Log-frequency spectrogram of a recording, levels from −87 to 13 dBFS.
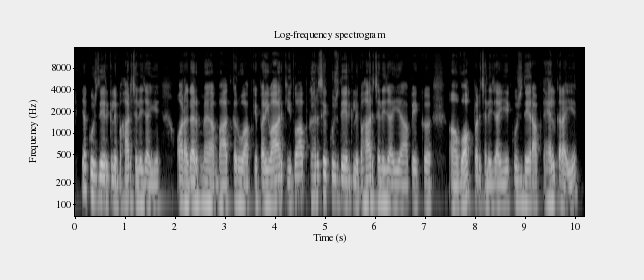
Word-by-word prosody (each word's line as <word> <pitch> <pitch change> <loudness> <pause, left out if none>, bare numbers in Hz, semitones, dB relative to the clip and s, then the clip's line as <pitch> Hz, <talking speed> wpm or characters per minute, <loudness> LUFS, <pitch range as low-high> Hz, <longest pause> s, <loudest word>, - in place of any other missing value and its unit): या - - +2
कुछ 135 -7 +1
देर 120 -1 +5
के 115 - -5
लिए 105 -2 +2
बाहर 110 +3 -1
चले 105 -2 0
जाइए। 100 0 -1 0.4
और 110 -1 +2
अगर 105 +1 +4
मैं 105 -1 0
अब 100 0 -1
बात 100 0 0
करूँ 105 -1 +2
आपके 100 +2 -4
परिवार 105 +4 +4
की, 110 -4 -7
तो 125 +4 -2
आप 125 0 0
घर 120 +1 -2
से 135 - +5
कुछ 125 -2 -3
देर 105 -1 +2
के 110 - -6
लिए 100 - 0
बाहर 110 +3 +1
चले 105 -1 +1
जाइए, 100 -1 0
आप 95 0 -4
एक 100 0 -4 0.5
अ, - - +2
वॉक 100 +3 +3
पर 115 -2 -1
चले 100 -2 -2
जाइए, 100 0 -1
कुछ 110 -1 -3
देर 105 0 +2
आप 100 +1 -3
टहल 105 +3 0
कर - - +2
आइए 100 - -1
105 Hz, 240 wpm, -23 LUFS, 100-115 Hz, 0.5 s, देर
